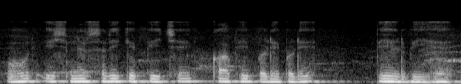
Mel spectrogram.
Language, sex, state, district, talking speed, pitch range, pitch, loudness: Hindi, male, Uttar Pradesh, Saharanpur, 145 wpm, 125-135 Hz, 130 Hz, -13 LUFS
